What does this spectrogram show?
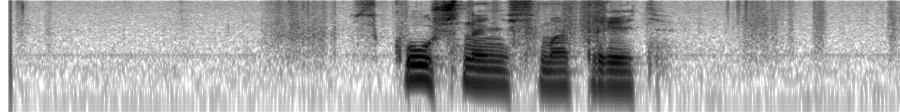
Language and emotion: Russian, neutral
